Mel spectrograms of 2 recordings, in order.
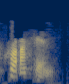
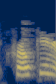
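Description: First: Crokin with an open first vowel, as in "crock"; short O pronunciation. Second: Crokin with a long O, as in "croak"; long O pronunciation. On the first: Interviewer offering another surname reading, Crokin said as CRAH-kin. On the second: Interviewer checking the guest's surname, Crokin said with long O. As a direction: say Crokin as CROH-kin. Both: Shown as a demonstration. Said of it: "make sure I'm pronouncing your name right".

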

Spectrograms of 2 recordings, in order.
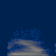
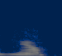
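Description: Both takes have the same delivery.

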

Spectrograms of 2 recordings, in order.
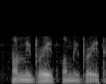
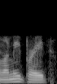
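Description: First: Fading much softer and lower; catching his breath. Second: Said in the usual way. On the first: Real, not acted. Medium asking to catch his breath, fading softer. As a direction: let it die away to almost nothing. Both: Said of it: "Hold on, hold on".

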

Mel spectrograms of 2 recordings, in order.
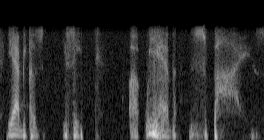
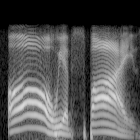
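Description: First: Hushed mock revelation. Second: Mock amazement. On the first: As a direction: whisper the last word like a secret. Mock confidant reveals a secret. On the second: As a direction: echo the secret with sarcastic awe. Mocking echo of the secret.

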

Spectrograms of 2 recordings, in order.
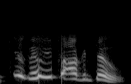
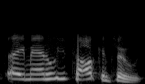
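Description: First: High, pointed challenge; defiant comeback. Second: High, challenging retort; defiant comeback. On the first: Firing back at the judge in court. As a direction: say it just like that, daring him. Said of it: "I said it just like that". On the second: Talking back to the judge who hollered at him. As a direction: push back hard at the judge. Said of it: "That's exactly what I said to him". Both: Retold or imitated.

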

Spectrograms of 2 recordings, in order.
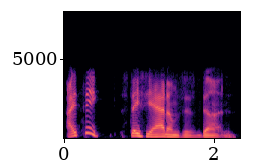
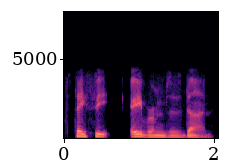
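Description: First: Said in the usual way. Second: Slow, careful "Abrams" after the slip; corrected name. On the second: Real, not acted. Vlogger correcting a misspoken name, slow and careful. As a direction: say "Abrams" deliberately, slowly. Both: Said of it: "I'm sorry, her name's Abrams".

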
